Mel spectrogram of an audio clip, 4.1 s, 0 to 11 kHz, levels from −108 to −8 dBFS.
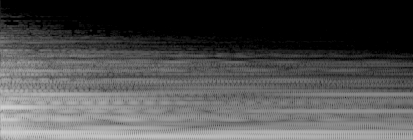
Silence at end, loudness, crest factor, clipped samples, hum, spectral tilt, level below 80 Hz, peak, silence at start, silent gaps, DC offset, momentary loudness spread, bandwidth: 0 s; -34 LUFS; 16 dB; under 0.1%; 50 Hz at -50 dBFS; -11 dB/octave; -46 dBFS; -16 dBFS; 0 s; none; under 0.1%; 12 LU; 4.6 kHz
